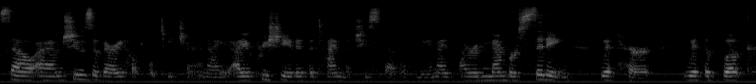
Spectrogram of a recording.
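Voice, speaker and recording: Medium-pitched woman's voice with ordinary pitch variation and big swings in loudness, over noticeable background noise. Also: fairly quick pace. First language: Spanish. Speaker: assistant principal. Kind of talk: interview. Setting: school office.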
